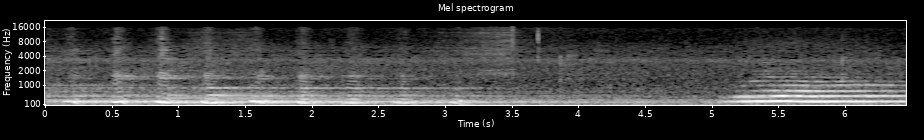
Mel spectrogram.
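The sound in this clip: A waterphone is played by dragging a super ball mallet across its bottom resonating plate, producing long, low, whale-like moaning tones that waver and overlap, then swell into a louder, sustained tone near the end.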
